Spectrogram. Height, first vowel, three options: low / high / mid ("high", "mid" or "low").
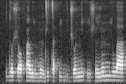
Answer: mid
